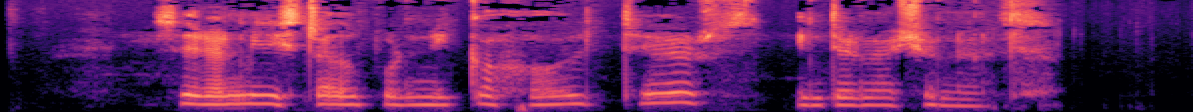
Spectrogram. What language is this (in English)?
Spanish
